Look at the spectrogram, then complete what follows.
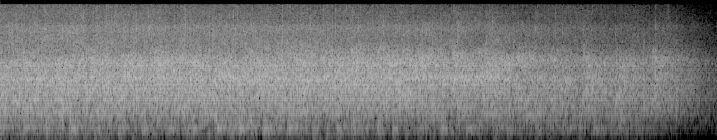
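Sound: audience clapping loudly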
